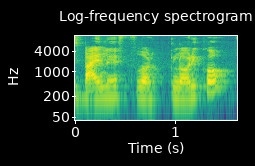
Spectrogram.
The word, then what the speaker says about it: baile folclórico: And then at church, we were part of this dance group, which is in Spanish, it's baile folclórico, mm-hmm.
